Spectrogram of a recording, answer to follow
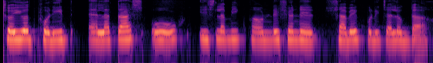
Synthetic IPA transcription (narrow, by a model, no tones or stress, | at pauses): ʃojot̪fʰoɾid̪ | ɛlat̪aʃoislamikfawɳɖeʃoneɾ | ʃabek̚poɾit͡ɕalok̚ɖa̰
